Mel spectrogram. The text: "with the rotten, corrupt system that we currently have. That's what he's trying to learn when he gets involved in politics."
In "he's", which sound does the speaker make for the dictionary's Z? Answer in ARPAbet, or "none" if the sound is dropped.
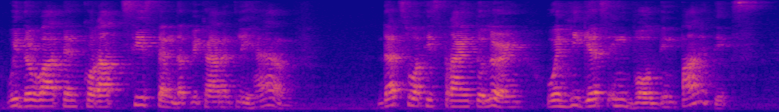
S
